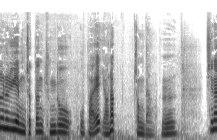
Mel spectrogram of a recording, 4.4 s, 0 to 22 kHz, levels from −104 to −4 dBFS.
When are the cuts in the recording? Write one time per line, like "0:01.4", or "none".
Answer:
0:03.1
